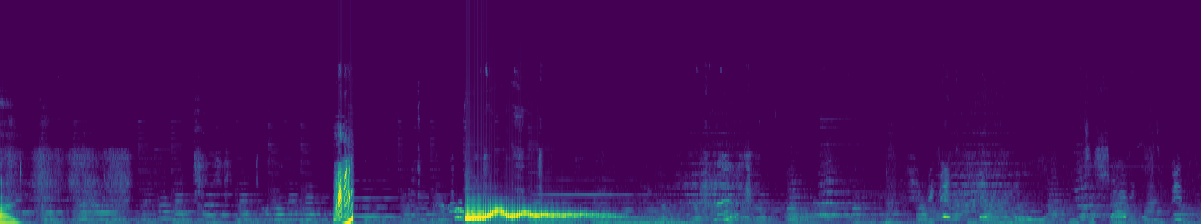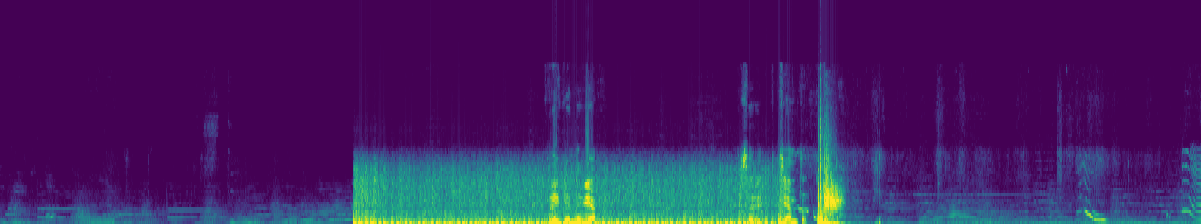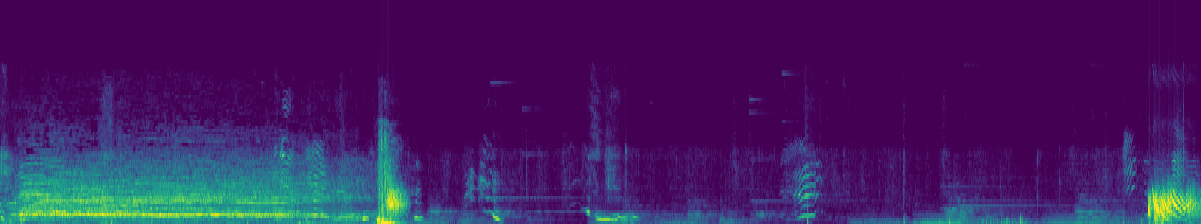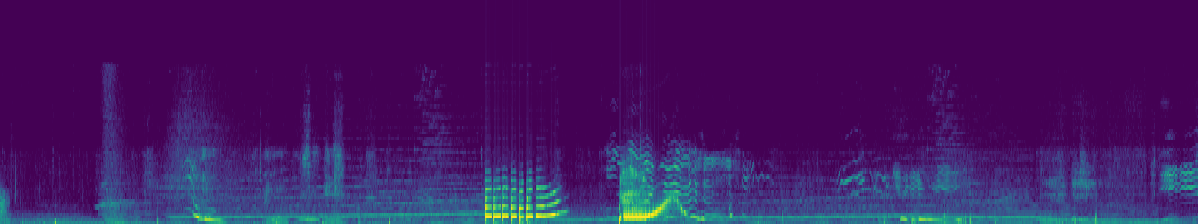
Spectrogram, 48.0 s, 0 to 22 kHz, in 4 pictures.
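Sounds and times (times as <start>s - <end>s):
background music: 0.0s - 48.0s
springy cartoon notes: 4.6s - 6.4s, 35.5s - 36.1s, 40.9s - 43.8s
wavering high tone: 4.7s - 6.3s, 40.9s - 44.9s
loud thump: 20.2s - 20.8s
sharp hit: 20.2s - 20.8s
short falling whistle: 40.9s - 41.8s.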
